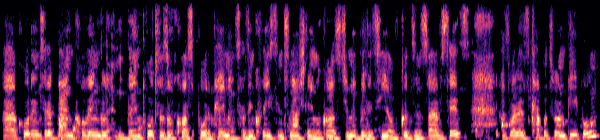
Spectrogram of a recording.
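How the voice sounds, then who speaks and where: A man speaking as a company founder, giving a business pitch on an online panel. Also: fairly even intonation, fast, husky, rough recording. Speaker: company founder and chief executive.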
